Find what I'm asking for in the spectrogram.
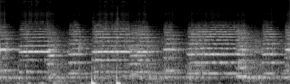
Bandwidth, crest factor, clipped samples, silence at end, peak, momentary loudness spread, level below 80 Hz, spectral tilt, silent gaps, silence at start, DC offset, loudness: over 20 kHz; 12 dB; under 0.1%; 0 s; -4 dBFS; 7 LU; -28 dBFS; -3.5 dB/octave; none; 0 s; under 0.1%; -14 LUFS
